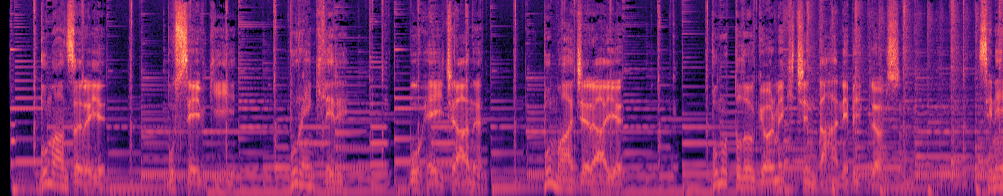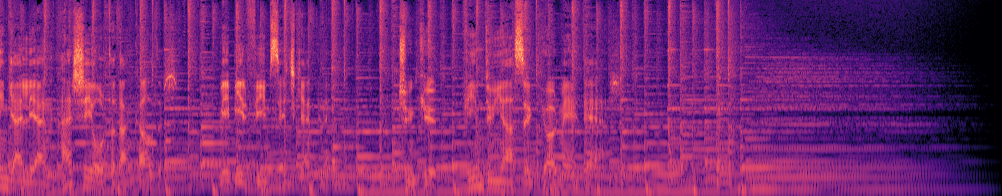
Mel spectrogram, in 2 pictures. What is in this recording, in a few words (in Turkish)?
reklam; dunyagoz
